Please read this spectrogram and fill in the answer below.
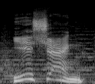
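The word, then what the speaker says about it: Yi Sang: much like Shi Yang, I've been saying their name wrong so much. What? How is this so difficult for me to grasp? Yishang.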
